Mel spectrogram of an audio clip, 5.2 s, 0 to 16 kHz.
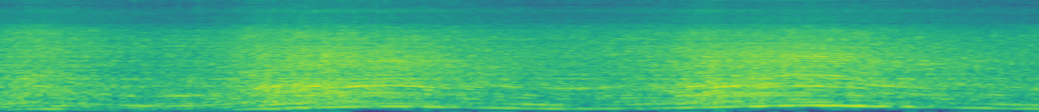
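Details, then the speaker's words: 2014 Daihatsu Granmax 1.5 pickup with AC and power steering, clean dry engine: two clean rev-ups to high rpm returning smoothly to idle, no knocks or odd noises; engine sounds normal and healthy. "RPM tinggi pun suaranya normal tidak ada suara-suara janggal"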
